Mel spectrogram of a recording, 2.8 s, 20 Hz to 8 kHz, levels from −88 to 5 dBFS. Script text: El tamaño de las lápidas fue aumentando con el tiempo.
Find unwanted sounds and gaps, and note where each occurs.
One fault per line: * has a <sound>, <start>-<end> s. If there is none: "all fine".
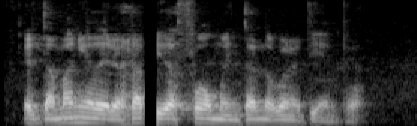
* has a dropout, 1.0-1.0 s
